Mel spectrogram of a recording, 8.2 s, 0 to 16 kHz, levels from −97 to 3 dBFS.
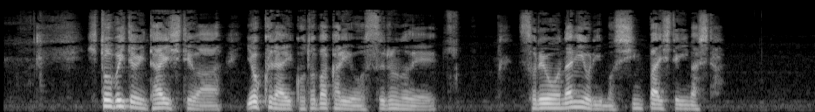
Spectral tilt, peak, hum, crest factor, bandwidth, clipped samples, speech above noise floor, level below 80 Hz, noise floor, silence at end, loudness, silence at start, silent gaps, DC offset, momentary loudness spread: -5 dB/octave; -4 dBFS; none; 22 dB; 11.5 kHz; under 0.1%; 42 dB; -60 dBFS; -65 dBFS; 0.95 s; -23 LUFS; 0.35 s; none; under 0.1%; 18 LU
